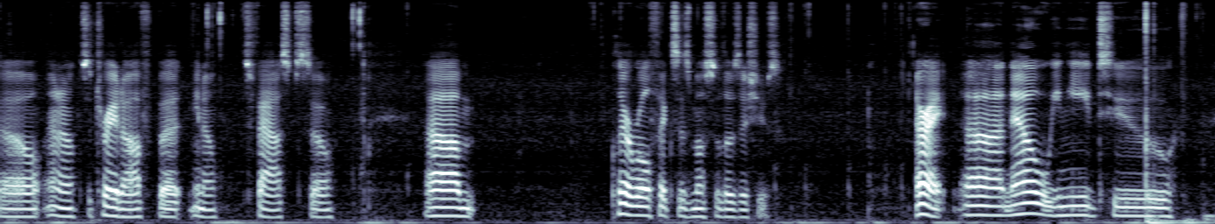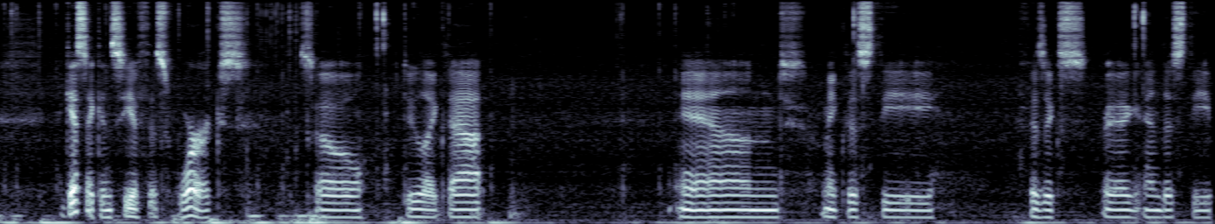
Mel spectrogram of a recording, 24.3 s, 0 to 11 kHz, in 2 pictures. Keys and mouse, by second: 2.2-3.7 drag, 4.1-7.8 middle drag, 8.0 middle click, 8.8 middle click, 11.5 Tab, 12.2 shift+middle click, 12.7 middle click, 13.9 KP_3, 14.7 shift+middle click, 15.3 shift+d, 15.9 click, 16.2 middle click, 17.0-18.4 middle drag, 18.7 middle click, 20.7 right click.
